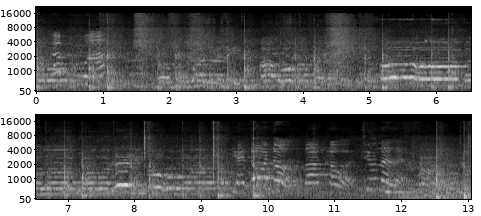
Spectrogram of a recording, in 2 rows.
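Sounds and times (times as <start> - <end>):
children chattering: 0.0 - 5.8, 8.8 - 13.0.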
